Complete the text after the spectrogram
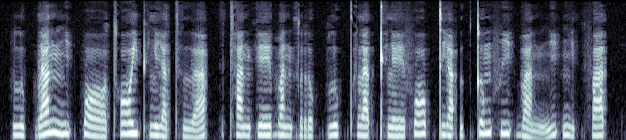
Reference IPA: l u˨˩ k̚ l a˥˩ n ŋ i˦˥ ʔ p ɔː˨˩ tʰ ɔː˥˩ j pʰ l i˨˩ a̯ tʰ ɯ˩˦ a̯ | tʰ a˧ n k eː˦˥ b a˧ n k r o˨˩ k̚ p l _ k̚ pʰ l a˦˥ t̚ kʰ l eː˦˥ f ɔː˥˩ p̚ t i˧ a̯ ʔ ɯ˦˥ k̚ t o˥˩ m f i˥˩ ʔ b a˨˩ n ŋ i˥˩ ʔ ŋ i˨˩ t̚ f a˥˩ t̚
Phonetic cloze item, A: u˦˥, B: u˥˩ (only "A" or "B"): B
